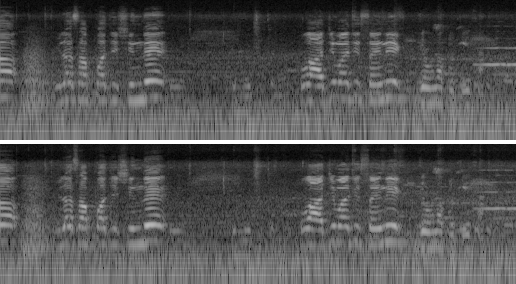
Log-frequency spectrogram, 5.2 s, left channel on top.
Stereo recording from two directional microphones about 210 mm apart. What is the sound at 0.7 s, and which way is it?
Speech, 5° right (ahead or behind).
